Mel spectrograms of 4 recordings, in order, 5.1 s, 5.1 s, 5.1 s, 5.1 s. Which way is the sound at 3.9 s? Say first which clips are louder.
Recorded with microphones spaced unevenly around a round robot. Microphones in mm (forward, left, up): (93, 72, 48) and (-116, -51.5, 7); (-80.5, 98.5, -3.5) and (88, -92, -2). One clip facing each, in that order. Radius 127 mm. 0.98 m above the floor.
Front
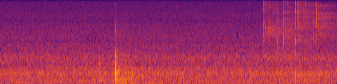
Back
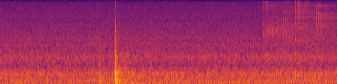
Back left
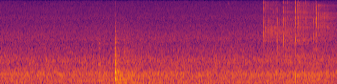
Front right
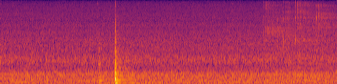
Back 2 dB, front right 1 dB; 90° left.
